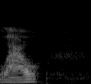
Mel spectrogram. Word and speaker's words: Lao: I know people pronounce that country differently. Um, I pronounce it Lao.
